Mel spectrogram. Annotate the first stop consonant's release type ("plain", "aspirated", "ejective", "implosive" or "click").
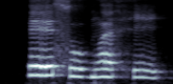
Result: plain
